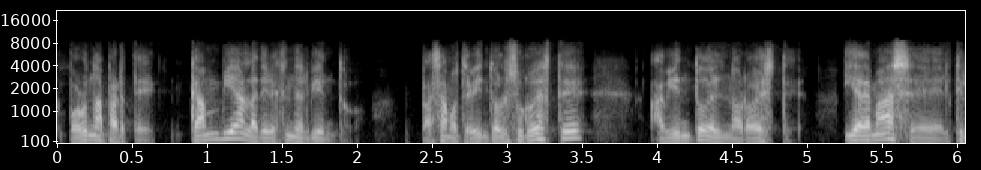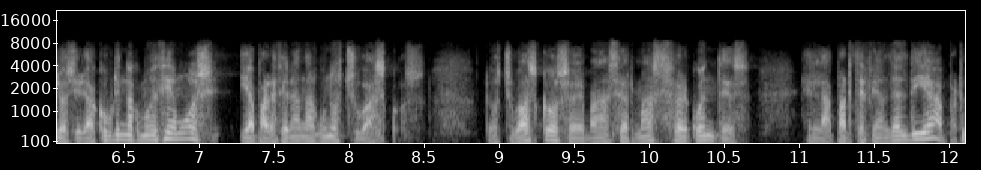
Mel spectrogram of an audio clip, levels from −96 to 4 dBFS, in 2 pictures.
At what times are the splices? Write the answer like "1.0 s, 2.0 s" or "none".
5.2 s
